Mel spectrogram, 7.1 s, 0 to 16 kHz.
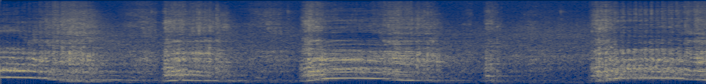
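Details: Lion roaring at the St. Louis Zoo, recorded December 12, 2014. Four powerful, grunting roars fall in pitch, spaced one to two seconds apart, each opening abruptly and tailing off into a low moan.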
